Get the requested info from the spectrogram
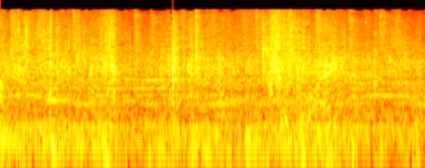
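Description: Irregular cracking and crunching clicks from an American crocodile biting down on a rabbit it has just taken, its head at the water's surface.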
